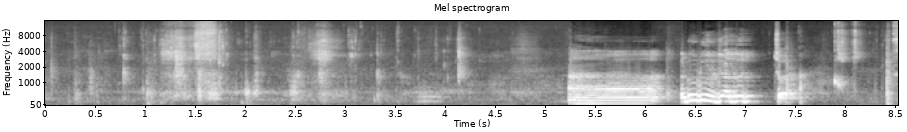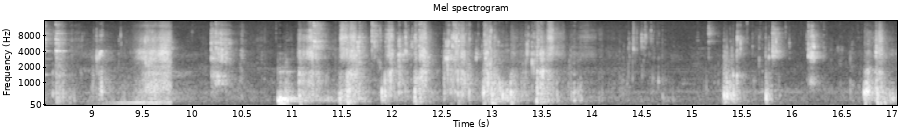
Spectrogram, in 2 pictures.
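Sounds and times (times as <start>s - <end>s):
chewing noodles: 8.9s - 17.0s.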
